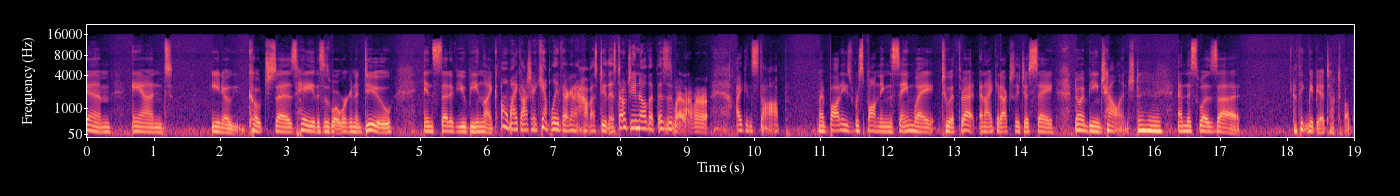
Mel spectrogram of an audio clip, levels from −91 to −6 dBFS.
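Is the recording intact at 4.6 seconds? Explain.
No. At 4.6 s, as throughout the speech, there is gain pumping, with the gain swinging around 15 dB; the room noise sits about 38 dB below the speech. This likely comes from excessive input gain driving a fast limiter, which also squashes the dynamics.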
